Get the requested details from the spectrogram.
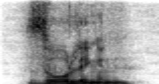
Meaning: Solingen (an independent city in North Rhine-Westphalia, in western Germany)
- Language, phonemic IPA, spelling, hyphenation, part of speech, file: German, /ˈzoːlɪŋən/, Solingen, So‧lin‧gen, proper noun, De-Solingen.ogg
